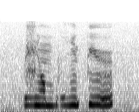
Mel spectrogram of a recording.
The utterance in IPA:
ʑ õ bʱ ĩ pʲ ʉ

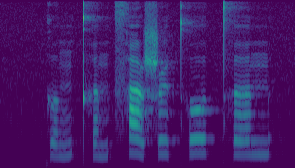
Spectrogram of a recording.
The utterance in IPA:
k ɤ˧˥ ŋ t̪ʰ ə˧˥ n t͡sʰ ä˥˧ ʂ ɻ̩˥˩ t̪ʰ o˥ ʊ̯ t̪ʰ ə˥ n

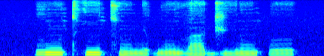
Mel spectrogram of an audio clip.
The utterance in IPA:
ɣ ũ˦ tʰ ĩ˦ t͡s ũ˨ n ɪ˨ ɡʷ ũ˨ v a˦ d͡ʒ i˦ ɾ ũ˦˨ k͡p ʊ˦

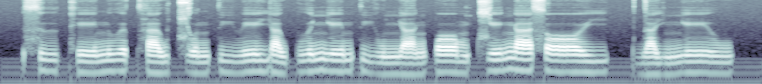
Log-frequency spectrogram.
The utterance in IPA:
s ɯː˧˩ kʰ eː˩˧ n u˧ ə̯ t̪ʰ a˩˧ w t͡ɕ o˩˧ n t̪ i˩ ʋ eː˧ j a˩ w p u˧˥ ə̯ ɲ eː˧˥ m t̪ iː˩ w ɲ aː˩˧ ŋ p ɔː˥˨ m t͡ɕ e˧˥ ŋ a˧˥ s ɔː˧ j | d a˩ j ɲ eː˧˩ w

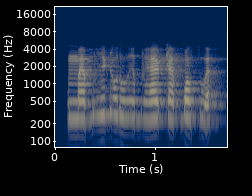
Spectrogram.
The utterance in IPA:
m æ bʱ i ɖ o ɾ u ɦ e bʱ æ ʈ æ ɓ ɒ tʷ æ

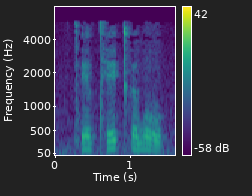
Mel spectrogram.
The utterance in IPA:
tʼ e l tʰ e kʰ ə w o

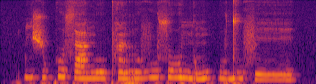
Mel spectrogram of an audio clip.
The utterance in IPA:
k͡p i˨ ʃ u˨ k ʊ˦ s aː˨ ŋ oː˨ pʰ ã˨ r ʊ˨ v u˦ s oː˦ ɲ ɔ˨ m u˦ k͡p u˨ d u˦ f eː˨

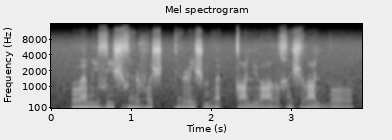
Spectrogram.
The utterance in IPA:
o ɐ̯ w i z i ʃ z ɛ̤ ɭ v ɤ ʃ kː ɛ̤ ɭ i ʃ m o̤ ɐ̯ tː ɑ lʲ w ɑ r χ ɛ̤ ʃ r ɑ lʲ b o

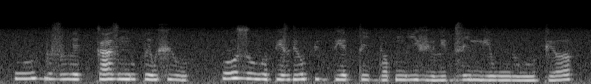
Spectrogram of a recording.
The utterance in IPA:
w u b ɯ z lː e kː a z ŋ u p e w xʲ u | p o z u w o pʲ a z ɾʲ o pʲ u b pʲ ɛ tː i b ʌ p m i vʲ o lʲ e b z i mʲ e w ŋ ɯ w u kʲ ʌ

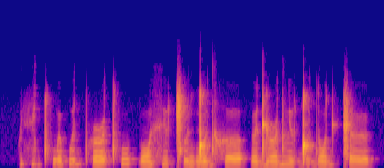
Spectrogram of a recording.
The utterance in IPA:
fʲ u d tʰ w ø p ɯ d pʰ ə˞ tʰ u p o xʲ ɯ ǁ ɯ d ŋ͡ǃ ɯ d x ə | ø d ɖ ə˞ d lʲ o ɡ͡ǃ ə d ɾ o d ǁ ø

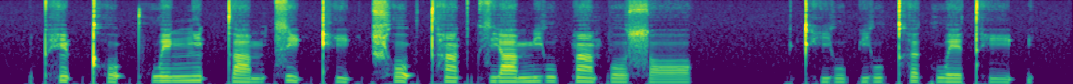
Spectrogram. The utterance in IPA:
pʰ ẽ˦ p̚ kʰ o˨ ʔ pʰ w e˦ ŋ ĩ˦ t̚ t̪ a˨˩ m t͡s i˦ ʔ kʰ i˨ ʔ t͡ɕʰ o˦ ʔ t̪ʰ ã˦ k̚ t͡s j a˦ m j u˥˧ p ã˥˧ p o˧ s ɔ˧ | kʰ j u˨˩ p j u˧ kʰ ə˥˧ k w e˧ t̪ʰ i˨ ʔ

